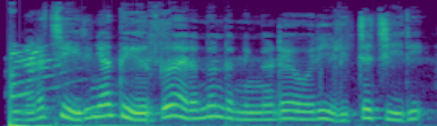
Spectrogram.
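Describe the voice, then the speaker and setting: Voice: medium pitch, expressive, quick pace, slight background noise, close to an everyday voice. A child voicing an irritable middle-aged mother who nags and scolds her family in a comedy skit. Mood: scolding. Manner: sharp, nagging, complaining tirades. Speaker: comedy sketch actor.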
